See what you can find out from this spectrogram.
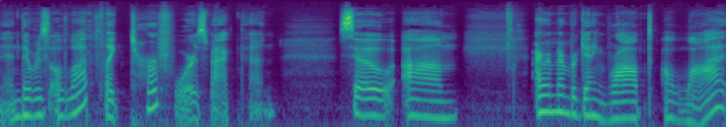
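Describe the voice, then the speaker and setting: In a Philadelphia accent, the speaker goes at a fairly slow pace with ordinary pitch variation. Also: woman. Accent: American, Philadelphia area. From Philadelphia, Pennsylvania, US (born in Korea). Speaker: business founder and CEO. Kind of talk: podcast interview.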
